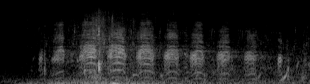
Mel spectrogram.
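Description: Ducks at a pond quack in a quick, steady run of about nine nasal calls over a few seconds, fairly loud, with a faint outdoor hiss behind and no talking.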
